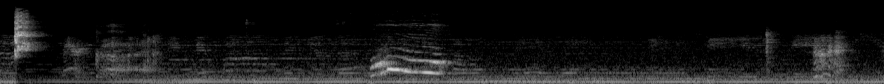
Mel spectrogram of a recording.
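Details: Two pet parrots, a 26-year-old African grey and a 16-year-old Quaker, left alone at home; a sharp click, muttered speech-like sounds, a descending harmonic warble near the middle, and a few scattered squeaks over background hum.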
